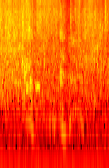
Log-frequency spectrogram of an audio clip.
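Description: Water splashing, with short vocal cries rising and falling over it.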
